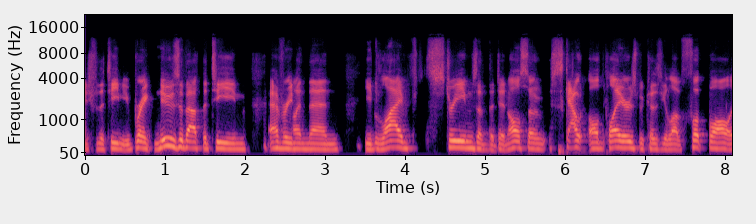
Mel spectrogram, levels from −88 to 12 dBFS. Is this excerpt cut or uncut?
cut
